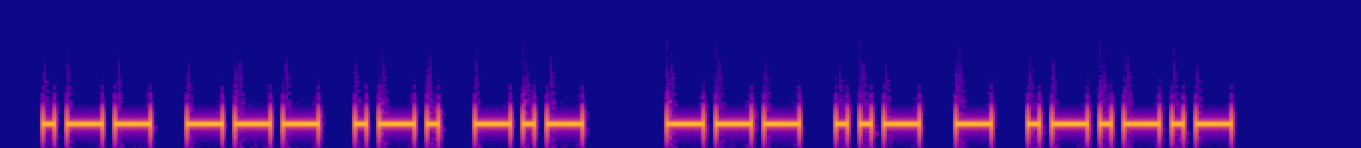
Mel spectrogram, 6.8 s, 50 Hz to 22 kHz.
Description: Morse code, heard as a keyed tone, about 21 wpm, 700 Hz. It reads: WORK OUT.
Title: All-Age Appropriate Jokes - 20wpm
